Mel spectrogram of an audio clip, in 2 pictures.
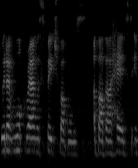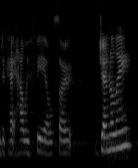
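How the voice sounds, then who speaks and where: A woman vlogger with a slightly croaky, under-the-weather voice talks earnestly and emphatically to camera, repeating key words for stress. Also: on the low side, bright, forceful tone, a little hiss or hum, poor audio. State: slightly unwell, a bit croaky. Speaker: YouTube vlogger. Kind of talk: earnest personal talk to camera. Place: carpeted room at home, indoors.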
